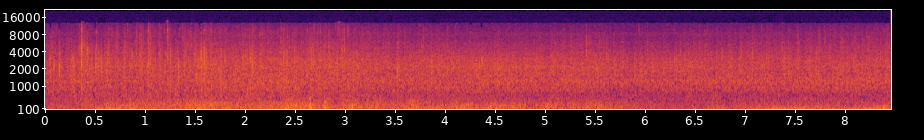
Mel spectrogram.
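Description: Steady rain with scattered drop ticks over a low, rolling rumble of thunder.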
